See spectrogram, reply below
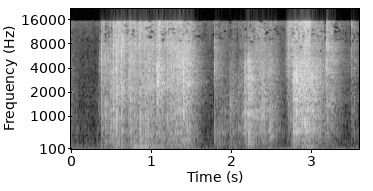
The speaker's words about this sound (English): This strength card just popped right on out when I was putting the cards back together.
